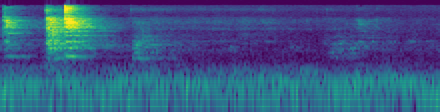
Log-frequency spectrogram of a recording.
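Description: A few short metallic clicks and a brief clatter in the first half second, the loudest about a third of a second in, over a low steady electrical hum.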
